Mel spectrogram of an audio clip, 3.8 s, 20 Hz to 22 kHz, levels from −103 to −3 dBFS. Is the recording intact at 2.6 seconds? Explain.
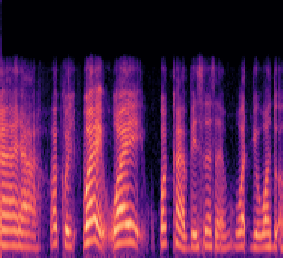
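Yes, the speech at 2.6 seconds is intact, with no dropout, glitch or other fault at that moment.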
